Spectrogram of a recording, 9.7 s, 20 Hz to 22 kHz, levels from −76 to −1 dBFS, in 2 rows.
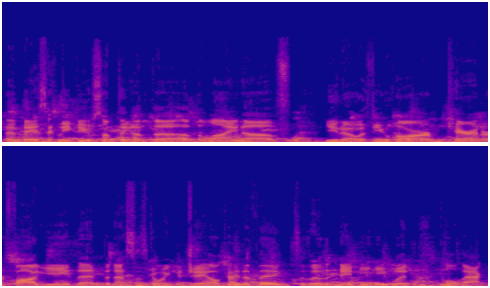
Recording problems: background chatter; loud; throughout; 4 voices, 5 dB below the speech

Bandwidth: 16.5 kHz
